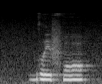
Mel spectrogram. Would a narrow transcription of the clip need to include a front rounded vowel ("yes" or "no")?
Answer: no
